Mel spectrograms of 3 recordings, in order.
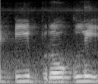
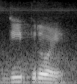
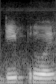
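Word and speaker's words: de Broglie: હવે આનો ઉચ્ચાર ઘણી બધી જગ્યાએ ડી બ્રોગલી એવો તમે સાંભળશો. The actual pronunciation is ડી બ્રોય. Okay, this G and L are silent. ડી બ્રોય is the actual pronunciation of this.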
